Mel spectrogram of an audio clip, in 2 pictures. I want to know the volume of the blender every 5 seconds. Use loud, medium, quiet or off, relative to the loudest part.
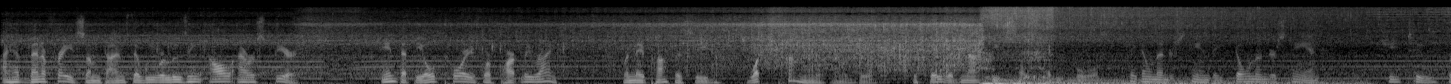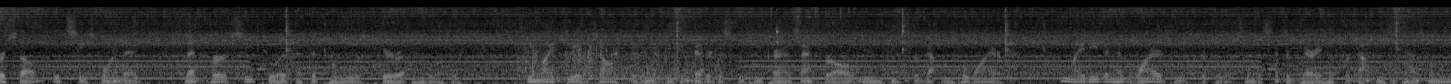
loud, medium, medium, loud, loud, loud.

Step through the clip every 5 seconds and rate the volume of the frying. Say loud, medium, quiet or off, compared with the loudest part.
quiet, loud, medium, quiet, quiet, quiet.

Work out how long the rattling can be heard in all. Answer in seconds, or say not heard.
2 s.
